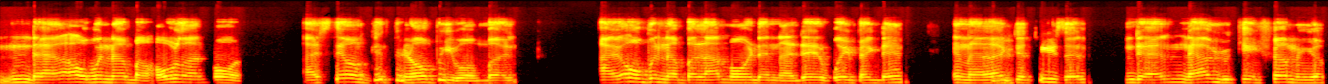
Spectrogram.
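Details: Adult man with cerebral palsy present since birth, a wheelchair user who describes his physical limitations; speaking is noted as hard for him. Dysarthria (cerebral palsy).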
